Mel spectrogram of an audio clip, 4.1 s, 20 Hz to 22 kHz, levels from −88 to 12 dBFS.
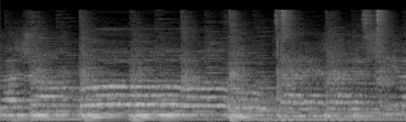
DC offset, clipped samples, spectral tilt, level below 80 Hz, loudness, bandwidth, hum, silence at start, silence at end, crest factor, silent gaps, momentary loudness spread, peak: under 0.1%; under 0.1%; -6.5 dB/octave; -64 dBFS; -22 LUFS; 16 kHz; none; 0 s; 0 s; 14 dB; none; 7 LU; -6 dBFS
